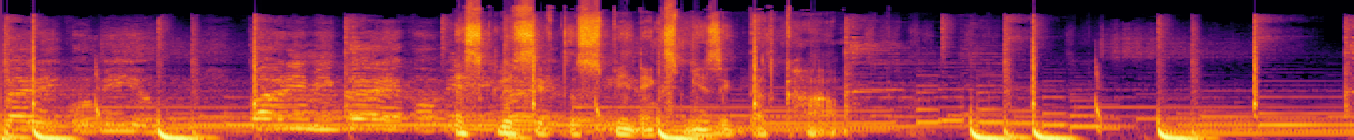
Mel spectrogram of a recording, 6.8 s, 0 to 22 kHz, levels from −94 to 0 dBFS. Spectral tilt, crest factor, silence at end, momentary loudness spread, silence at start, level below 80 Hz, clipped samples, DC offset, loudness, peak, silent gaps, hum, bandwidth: -4 dB/octave; 10 dB; 0 s; 11 LU; 0 s; -14 dBFS; 0.8%; under 0.1%; -11 LUFS; 0 dBFS; none; none; over 20 kHz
